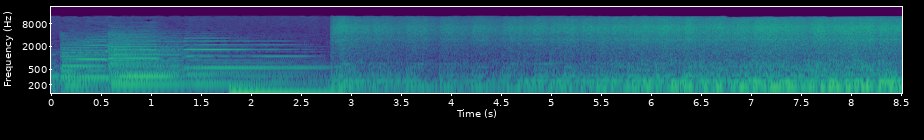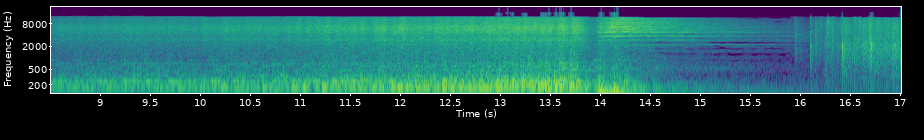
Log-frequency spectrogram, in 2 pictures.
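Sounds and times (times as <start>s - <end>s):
low drone: 1.7s - 11.5s
rushing noise: 2.8s - 14.0s.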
